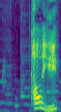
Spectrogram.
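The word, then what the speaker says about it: 鯛: Tai, by the way, is a name of a fish, sea bream. This is a lucky fish since the name rhymes with the term medetai, which is a term that means happy or celebratory.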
